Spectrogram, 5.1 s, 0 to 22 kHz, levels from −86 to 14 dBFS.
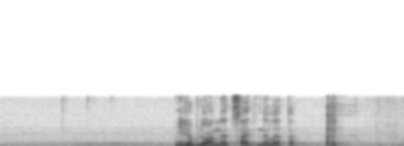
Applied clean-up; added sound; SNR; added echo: none; none; none; none.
